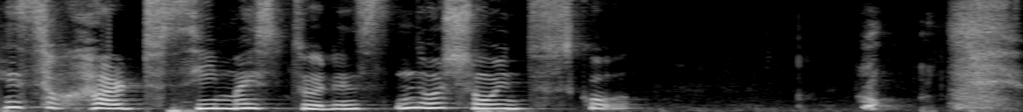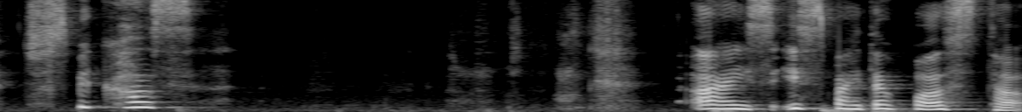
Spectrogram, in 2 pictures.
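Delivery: words pushed through tears. A teacher and Mexican American speaker addresses listeners, crying while speaking. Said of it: "I'm a crier".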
